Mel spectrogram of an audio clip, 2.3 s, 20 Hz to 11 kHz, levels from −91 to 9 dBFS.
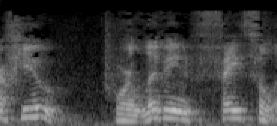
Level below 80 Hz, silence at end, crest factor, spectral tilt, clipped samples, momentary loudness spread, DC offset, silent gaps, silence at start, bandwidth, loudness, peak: -56 dBFS; 0 s; 16 dB; -6 dB/octave; under 0.1%; 10 LU; under 0.1%; none; 0 s; 8.8 kHz; -28 LUFS; -12 dBFS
